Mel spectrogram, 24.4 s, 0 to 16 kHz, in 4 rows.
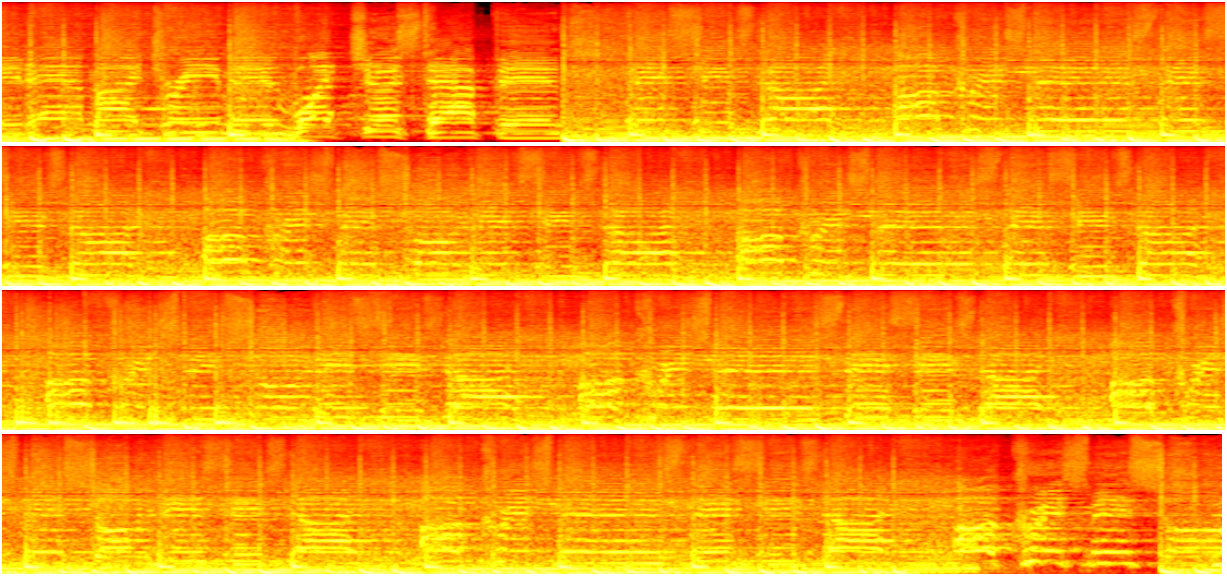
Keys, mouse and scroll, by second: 0.2 Return, 0.7-3.5 drag, 3.5 F9, 4.6-8.2 drag, 8.2-11.1 drag, 11.1 space, 12.4 [, 12.9 space, 14.2 click, 14.7 ctrl+d, 15.3 [, 16.4-19.6 drag, 20.2 space, 23.0-24.4 drag.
